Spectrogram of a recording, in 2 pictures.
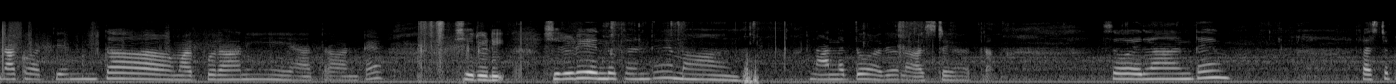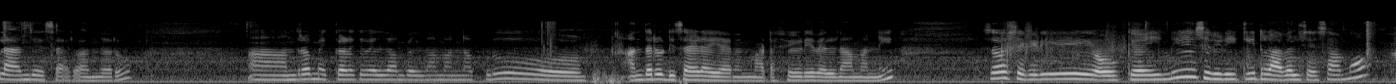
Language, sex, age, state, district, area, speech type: Telugu, female, 18-30, Telangana, Vikarabad, urban, spontaneous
